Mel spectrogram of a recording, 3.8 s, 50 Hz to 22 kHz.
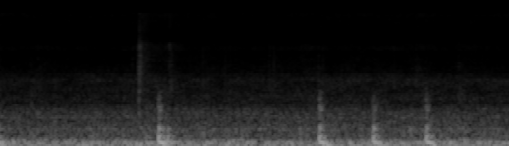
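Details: FIAT 500X with 49k: a few dull, irregular low clunks, roughly one a second at times, in the steering column, probably the steering intermediate shaft (unconfirmed); a recall covers this issue.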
